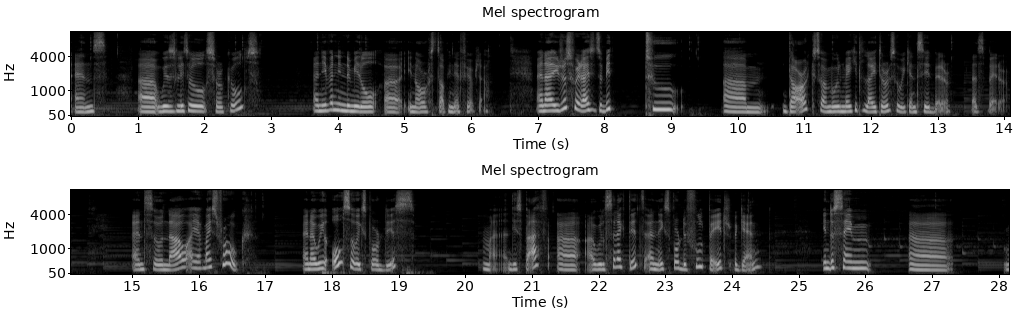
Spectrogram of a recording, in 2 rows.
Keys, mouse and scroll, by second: 0.1 click, 2.4 click, 3.5 click, 4.2 click, 4.4-6.2 drag, 9.2 click, 11.4-13.2 drag, 13.3 click, 16.0-17.7 drag, 18.0-19.7 ctrl+scroll down 2, 19.7-20.7 scroll up 2, 20.5 click, 20.9 click, 23.0 click, 24.2-25.5 drag, 27.0-28.1 drag.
